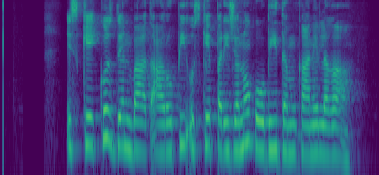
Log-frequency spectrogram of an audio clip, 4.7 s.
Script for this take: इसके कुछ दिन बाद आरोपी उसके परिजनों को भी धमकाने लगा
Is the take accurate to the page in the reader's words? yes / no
yes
